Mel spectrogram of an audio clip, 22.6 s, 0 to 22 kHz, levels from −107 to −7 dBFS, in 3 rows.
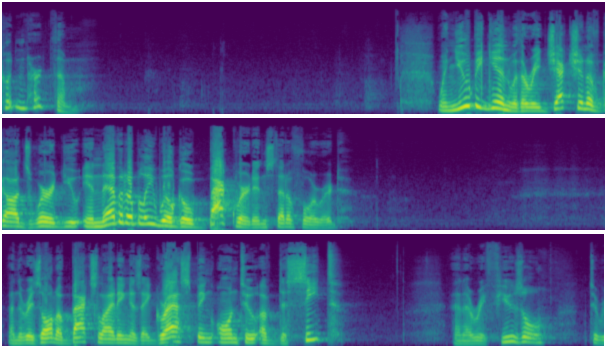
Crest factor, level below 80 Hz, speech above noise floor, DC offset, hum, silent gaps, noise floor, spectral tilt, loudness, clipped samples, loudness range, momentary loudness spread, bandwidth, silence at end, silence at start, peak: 16 dB; -66 dBFS; 56 dB; under 0.1%; none; none; -79 dBFS; -5.5 dB/octave; -23 LUFS; under 0.1%; 13 LU; 17 LU; 15.5 kHz; 0 s; 0 s; -10 dBFS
